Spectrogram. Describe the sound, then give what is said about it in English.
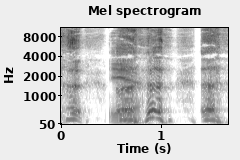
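A voice mimics coughing with a quick series of four throaty, voiced bursts separated by brief pauses, fairly loud. “She just coughing.”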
